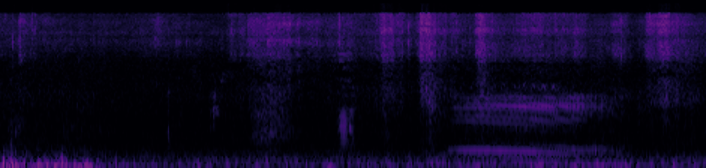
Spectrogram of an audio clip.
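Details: A cow eating grass lets out one moderately loud, slightly falling moo of about one and a half seconds, following bursts of low crunching and shuffling grazing sounds.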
